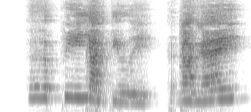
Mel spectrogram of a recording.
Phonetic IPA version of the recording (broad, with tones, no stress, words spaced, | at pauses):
ɦə˦pːiː˦ja˨ pʲuː˨i̯ | ɠa˨ɡæː˦i̯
